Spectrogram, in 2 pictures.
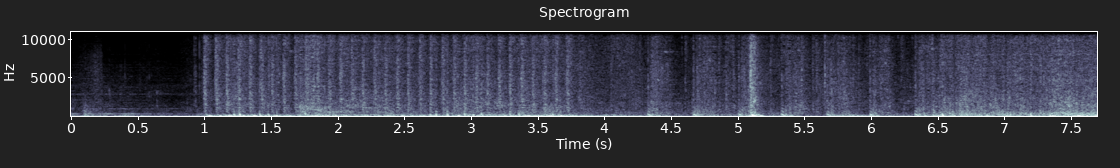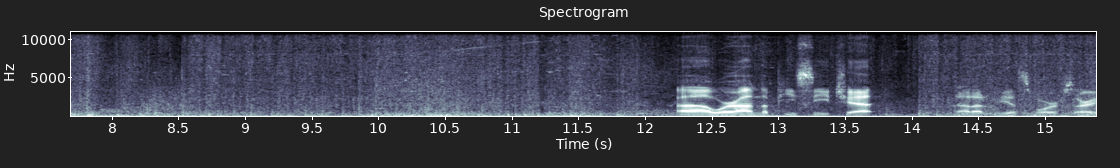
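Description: Guns fire in rapid bursts amid loud battle noise.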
